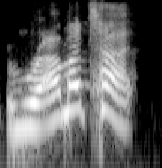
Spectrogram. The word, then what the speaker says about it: Rama Tut: Rama Tut. – Yes, aka. King Tut. – Oh shit, she said the name right.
